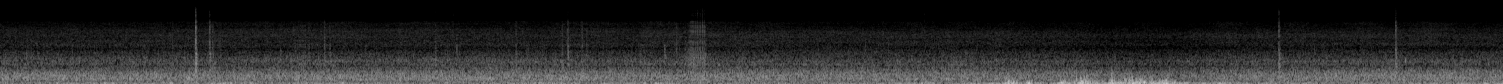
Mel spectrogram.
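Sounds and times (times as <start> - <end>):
wind buffeting microphone: 9.3 - 12.4.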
